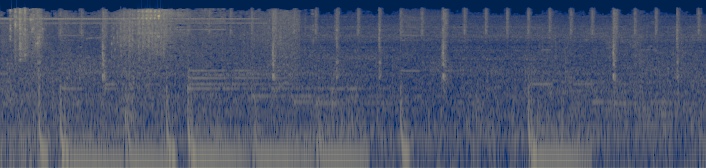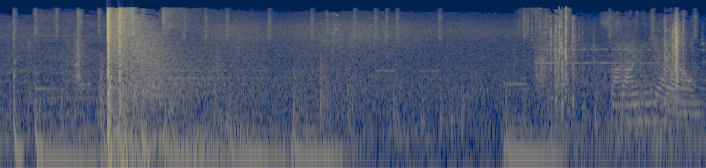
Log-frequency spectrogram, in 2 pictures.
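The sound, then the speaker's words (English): Gunfire and a frag grenade in the video game Apex Legends: sharp shots and rapid bursts with mechanical clicks, then one loud blast around the middle, followed by more scattered shots and rattling. “Frag grenade sent.”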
